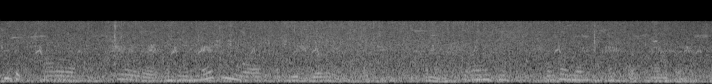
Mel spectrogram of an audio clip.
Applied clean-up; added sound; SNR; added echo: none; Wind; -5 dB; none.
